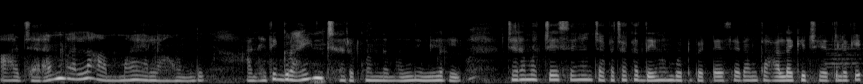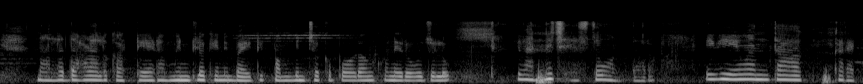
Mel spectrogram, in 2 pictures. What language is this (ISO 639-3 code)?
tel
